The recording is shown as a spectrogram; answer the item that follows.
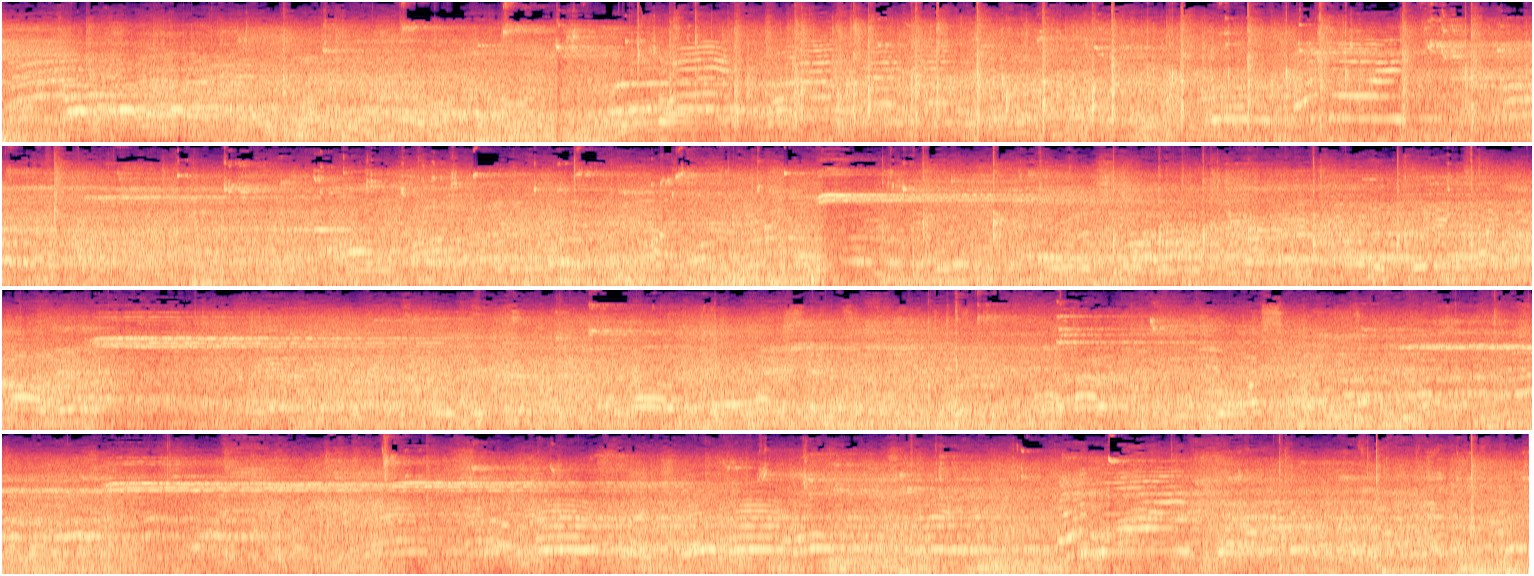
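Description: Basketball game on a hardwood court: the ball bouncing and players moving, with shouted calls from players and onlookers, echoing in a large hall. Several brief high-pitched squeals sound during play.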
